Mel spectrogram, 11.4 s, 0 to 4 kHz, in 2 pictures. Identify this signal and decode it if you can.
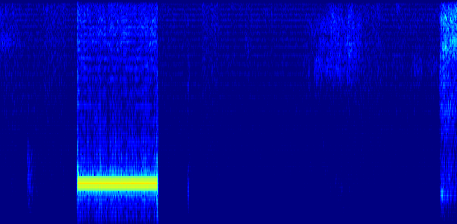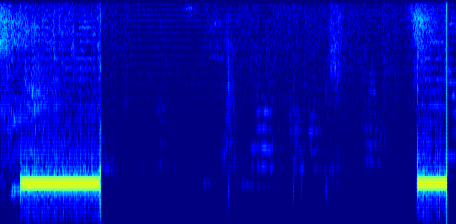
Ringback tone (Europe, 425 Hz).
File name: out- -2011- - - .255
